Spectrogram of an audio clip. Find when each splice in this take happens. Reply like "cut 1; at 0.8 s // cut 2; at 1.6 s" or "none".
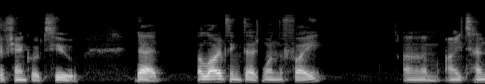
cut 1; at 1.7 s // cut 2; at 2.3 s // cut 3; at 2.6 s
